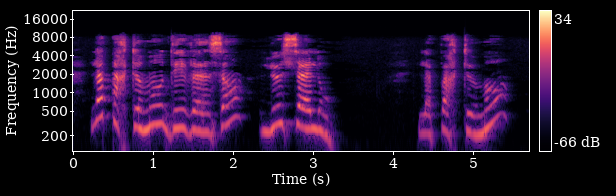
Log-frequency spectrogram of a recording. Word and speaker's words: appartement: L'appartement, ENT, en.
